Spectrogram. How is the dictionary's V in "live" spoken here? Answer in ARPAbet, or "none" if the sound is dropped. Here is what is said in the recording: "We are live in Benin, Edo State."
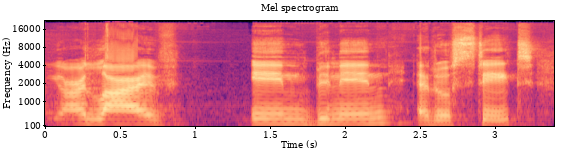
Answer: V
